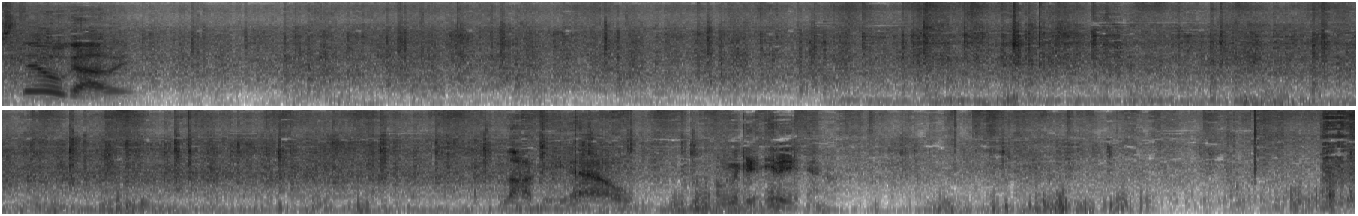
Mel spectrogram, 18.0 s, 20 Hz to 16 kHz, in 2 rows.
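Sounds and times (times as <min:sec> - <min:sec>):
small rattles and clatters: 0:00.0 - 0:18.0
strong wind gusting: 0:05.2 - 0:18.0.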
